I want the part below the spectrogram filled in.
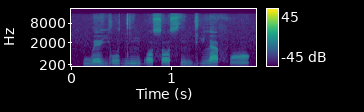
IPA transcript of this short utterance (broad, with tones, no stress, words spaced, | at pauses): wɛ˧jo˦ dĩ˦bɔ˧sɔ˧ sĩ˨ɡi˨˦la˦˨ fɔ̃˨˦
